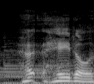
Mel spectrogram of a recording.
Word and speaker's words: Hadal: Hadal, it's like tidal.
